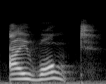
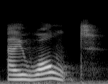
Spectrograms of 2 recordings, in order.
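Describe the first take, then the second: No difference in how they are said.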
